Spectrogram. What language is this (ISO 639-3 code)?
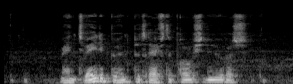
nld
